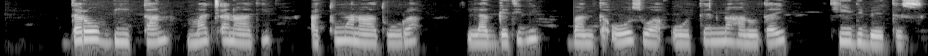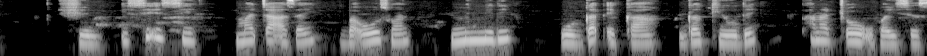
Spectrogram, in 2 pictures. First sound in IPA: d̪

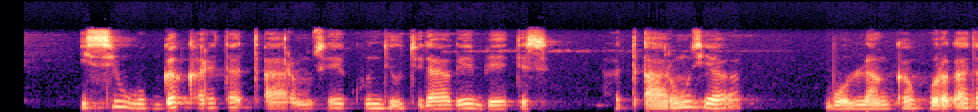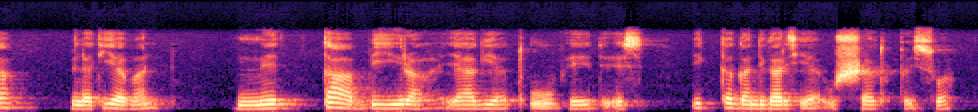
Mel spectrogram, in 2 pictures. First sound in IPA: ʔ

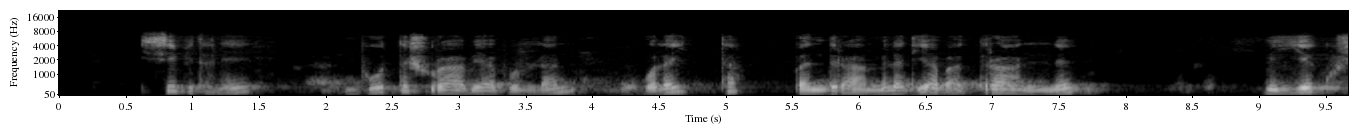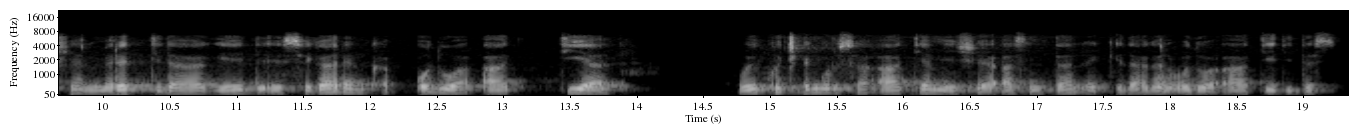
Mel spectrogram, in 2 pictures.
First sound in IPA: ʔ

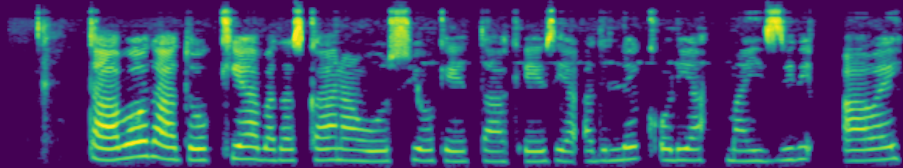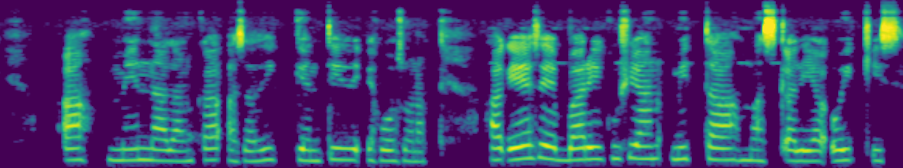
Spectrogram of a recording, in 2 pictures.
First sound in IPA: t̪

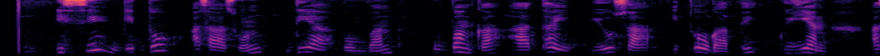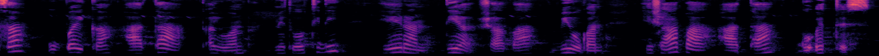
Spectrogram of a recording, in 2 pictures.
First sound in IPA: ʔ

